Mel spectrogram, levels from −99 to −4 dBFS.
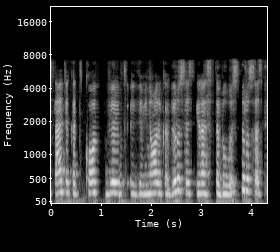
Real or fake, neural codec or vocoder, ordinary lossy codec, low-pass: real; none; AAC, 32 kbps; 7.2 kHz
